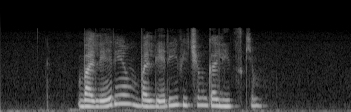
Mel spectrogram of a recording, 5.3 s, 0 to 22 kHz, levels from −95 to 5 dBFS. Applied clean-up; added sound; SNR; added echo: none; none; none; none.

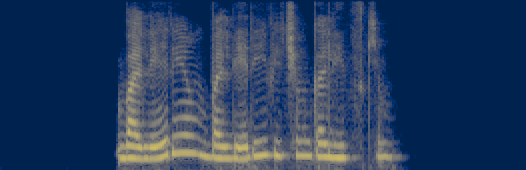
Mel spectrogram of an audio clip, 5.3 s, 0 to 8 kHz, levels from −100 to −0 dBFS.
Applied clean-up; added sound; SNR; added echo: neural mask model Resemble Enhance denoiser.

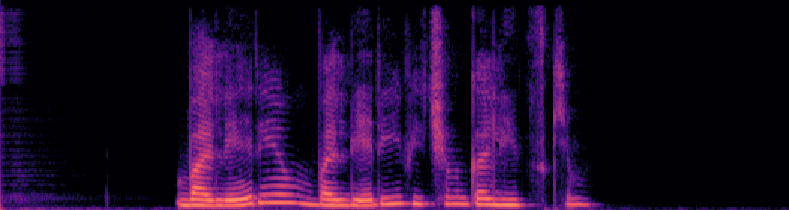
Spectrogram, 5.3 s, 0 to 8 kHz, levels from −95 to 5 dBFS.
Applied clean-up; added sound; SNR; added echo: neural mask model DeepFilterNet 3.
